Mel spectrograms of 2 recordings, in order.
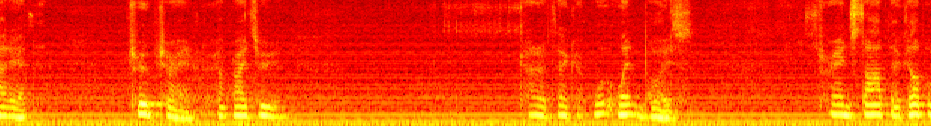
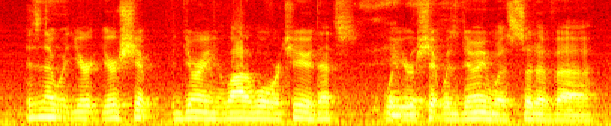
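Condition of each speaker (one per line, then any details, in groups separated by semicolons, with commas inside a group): Parkinson's disease
No condition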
